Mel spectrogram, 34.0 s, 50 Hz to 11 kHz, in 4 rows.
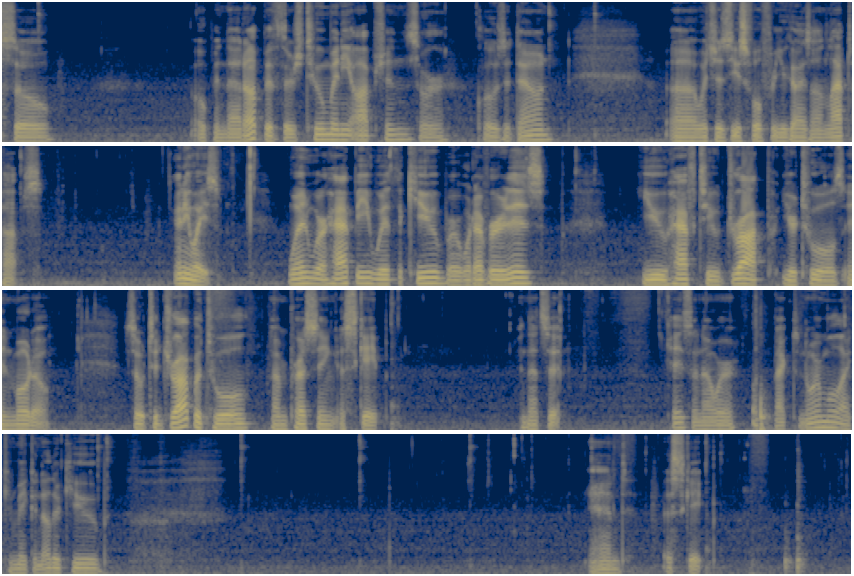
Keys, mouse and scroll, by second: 0.3 click, 5.9 click, 13.7 alt+click, 20.9 Escape, 26.4 click, 27.8 click, 30.2 click, 32.5 Escape.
